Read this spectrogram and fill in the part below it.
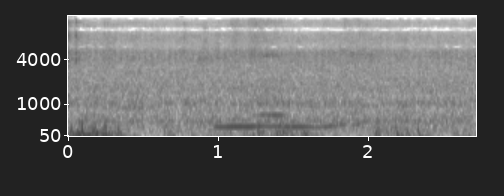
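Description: A toddler babbles softly nearby.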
